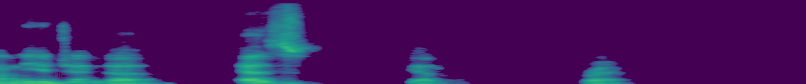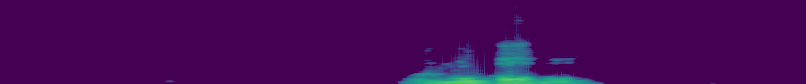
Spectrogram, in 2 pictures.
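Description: A man speaks in short bursts through a microphone in a room, with pauses between.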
